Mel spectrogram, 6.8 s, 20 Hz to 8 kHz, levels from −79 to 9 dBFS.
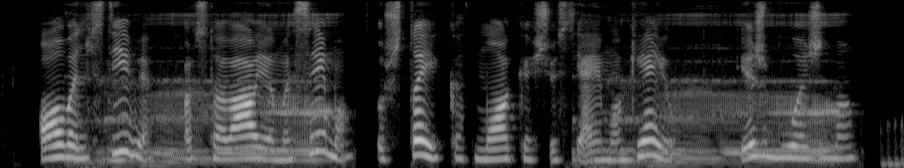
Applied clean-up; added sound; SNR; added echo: none; Burping, eructation; 11 dB; none.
